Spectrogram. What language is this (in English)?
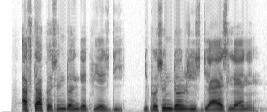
Nigerian Pidgin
